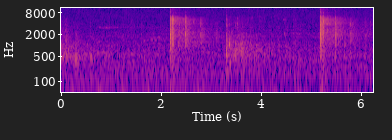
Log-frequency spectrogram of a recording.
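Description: A jai alai pelota strikes the court walls with two sharp cracks about three seconds apart, each followed by a short echo. A softer knock falls between them.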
